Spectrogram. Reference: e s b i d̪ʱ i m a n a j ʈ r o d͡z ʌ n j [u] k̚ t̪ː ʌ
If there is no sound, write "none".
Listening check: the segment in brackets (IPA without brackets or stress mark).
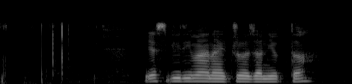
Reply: u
